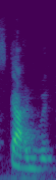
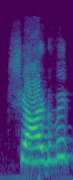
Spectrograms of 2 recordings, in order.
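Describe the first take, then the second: First: The name begins with a k sound. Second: The name begins with a ch sound. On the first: The speaker calls it right. "इनका नाम का pronunciation है स्कैडविक" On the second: The speaker calls it wrong. "चैडविक उसको मतलब नहीं बोलते हैं"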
